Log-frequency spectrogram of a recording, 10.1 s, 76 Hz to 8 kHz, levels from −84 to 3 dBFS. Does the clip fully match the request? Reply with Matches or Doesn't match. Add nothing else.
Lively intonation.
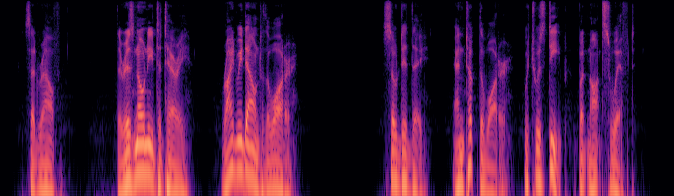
Matches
